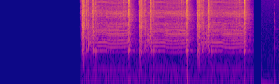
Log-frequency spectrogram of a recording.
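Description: An edited-in electronic sound effect: three short wavering, buzzy tones in a row, each starting with a sharp click, after about a second of silence.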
